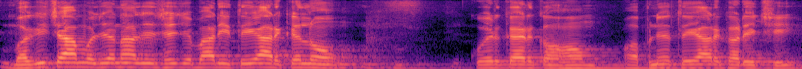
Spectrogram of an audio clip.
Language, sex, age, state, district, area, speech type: Maithili, male, 30-45, Bihar, Darbhanga, urban, spontaneous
